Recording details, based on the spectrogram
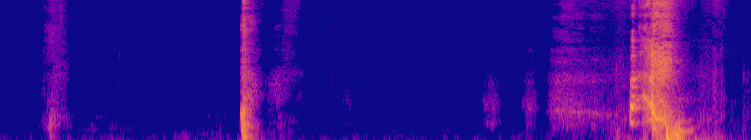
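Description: In a quiet room, a brief sharp sound, then a breathy wind-up and one forceful sneeze.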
